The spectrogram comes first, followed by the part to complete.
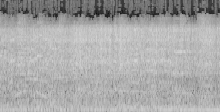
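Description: Propeller aircraft engine droning steadily in flight.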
